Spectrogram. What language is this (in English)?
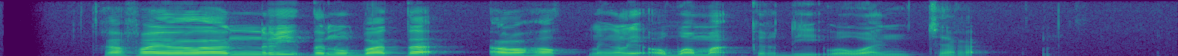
Sundanese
